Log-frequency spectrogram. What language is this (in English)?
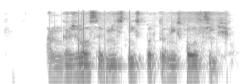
Czech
